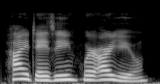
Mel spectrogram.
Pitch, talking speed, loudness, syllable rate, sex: 200 Hz, 190 wpm, -13 LUFS, 5.4 syllables/s, female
